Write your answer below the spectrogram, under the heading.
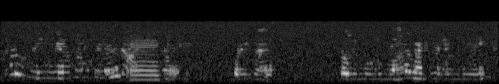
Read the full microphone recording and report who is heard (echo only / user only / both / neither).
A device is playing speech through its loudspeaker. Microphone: both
